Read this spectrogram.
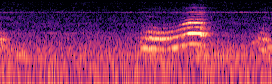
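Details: A cat playing with a sponge cube gives one drawn-out meow lasting about a second. The meow rises, then falls, and has a rich, harmonic tone. A faint steady hum runs underneath.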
